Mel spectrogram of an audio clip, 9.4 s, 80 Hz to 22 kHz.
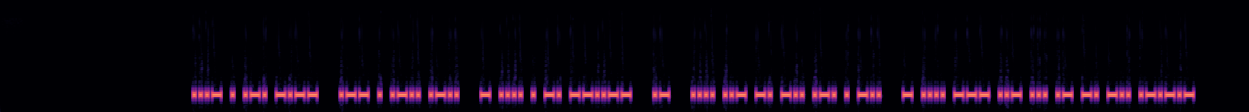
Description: Morse code, heard as a keyed tone, about 52 wpm, 700 Hz. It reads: VERY WELL THEN, A HUNDRED THOUSAND.
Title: Sentences from Top 1000 Words - Review Part 3 - 50wpm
